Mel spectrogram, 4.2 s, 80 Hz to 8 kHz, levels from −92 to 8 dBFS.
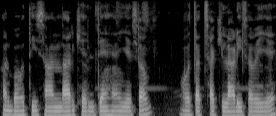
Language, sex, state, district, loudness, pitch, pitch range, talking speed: Maithili, male, Bihar, Supaul, -30 LUFS, 110 Hz, 105-110 Hz, 200 wpm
